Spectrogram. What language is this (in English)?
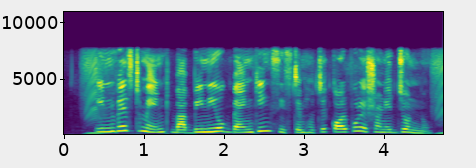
Bangla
